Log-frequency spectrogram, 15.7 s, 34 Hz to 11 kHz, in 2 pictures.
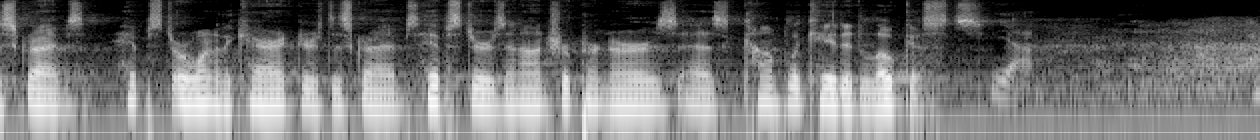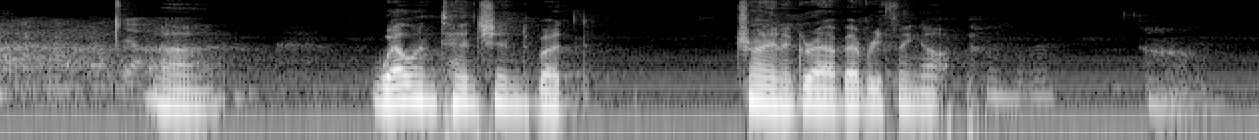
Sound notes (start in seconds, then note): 6.7 laughter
